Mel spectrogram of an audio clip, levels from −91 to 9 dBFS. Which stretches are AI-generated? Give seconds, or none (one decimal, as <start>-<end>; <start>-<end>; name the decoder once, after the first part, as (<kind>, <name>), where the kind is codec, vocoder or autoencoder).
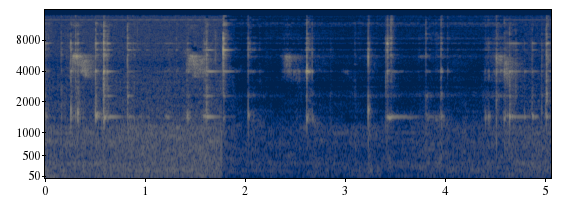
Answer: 1.9-4.6 (codec, SNAC)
